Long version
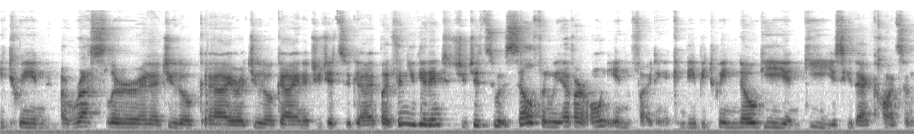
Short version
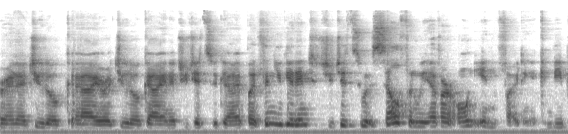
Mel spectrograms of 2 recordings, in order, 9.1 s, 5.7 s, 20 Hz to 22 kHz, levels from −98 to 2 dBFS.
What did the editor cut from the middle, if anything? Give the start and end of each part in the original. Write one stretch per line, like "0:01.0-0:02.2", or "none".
none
